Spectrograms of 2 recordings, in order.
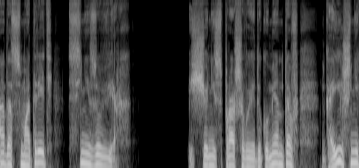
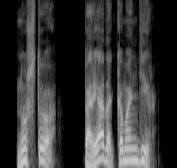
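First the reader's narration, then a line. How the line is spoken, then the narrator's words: Cheerful question. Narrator (Russian): весело спросил Русинов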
